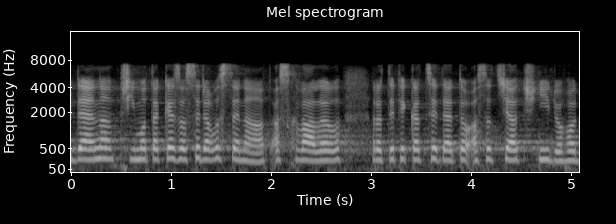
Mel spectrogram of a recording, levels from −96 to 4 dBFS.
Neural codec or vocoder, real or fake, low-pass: none; real; 7.2 kHz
